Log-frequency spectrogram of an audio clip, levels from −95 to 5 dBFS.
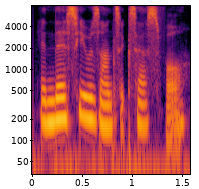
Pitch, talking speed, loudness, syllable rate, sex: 180 Hz, 190 wpm, -16 LUFS, 5.4 syllables/s, female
